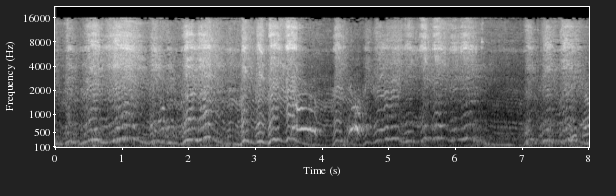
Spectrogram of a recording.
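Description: Glow-fuel nitro engine of a Kyosho FO-XX GP RC buggy running under load, its pitch rising and falling continually as the throttle is worked.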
